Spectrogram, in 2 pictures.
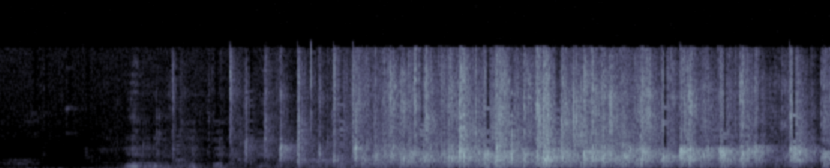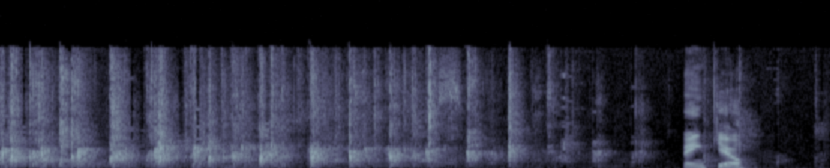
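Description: A room full of people applauds loudly.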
